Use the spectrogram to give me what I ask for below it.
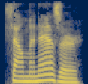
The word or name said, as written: salmanazar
